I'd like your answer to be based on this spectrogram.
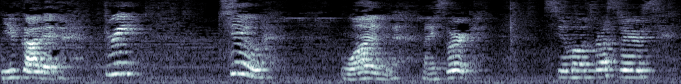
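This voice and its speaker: Over background music and audible room echo, a woman with a high pitch and lively intonation speaks at a very slow pace with big swings in loudness. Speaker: fitness instructor. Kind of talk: workout instruction, counting down. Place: home room. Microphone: camera far.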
